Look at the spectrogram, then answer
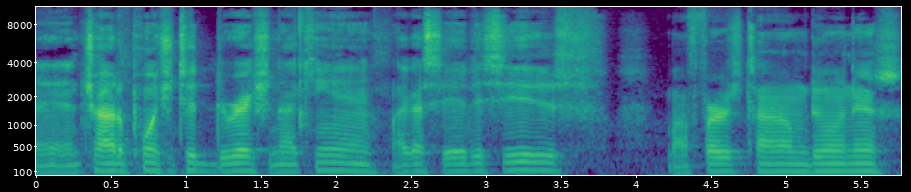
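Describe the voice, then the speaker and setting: With audible room echo, a man talks at a fairly slow pace in a fairly low pitch, his intonation monotone and flat. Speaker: amateur car mechanic, YouTuber. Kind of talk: casual repair tutorial. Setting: home garage.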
